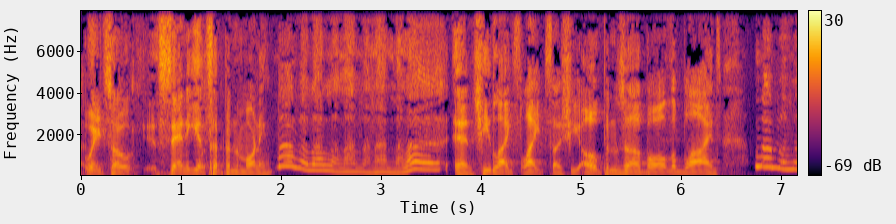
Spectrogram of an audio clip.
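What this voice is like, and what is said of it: Sing-song imitation of another person. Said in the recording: “that was my imitation of my wife getting up in the morning”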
